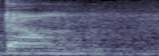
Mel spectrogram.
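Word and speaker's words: down: हैं सेकंड ठीक है डाउन ठीक है डाउन डी ओ डब्लू एन को बोलते हैं डाउन ठीक है डी ओ डब् डाउन डाउन तो यहां पे डब्लू साइलेंट रहता है फर्स्ट ठीक है कंटिन्यूड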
